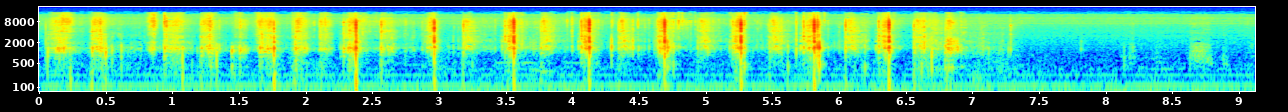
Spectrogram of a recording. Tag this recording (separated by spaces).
SonicSnaps Germany January2013 Essen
